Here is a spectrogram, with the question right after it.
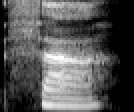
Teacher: Thaa is produced by the tip of the tongue touches between the upper and lower front teeth, and air comes out with the voice. Release the tongue and say Thaa, and the example word, in think.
